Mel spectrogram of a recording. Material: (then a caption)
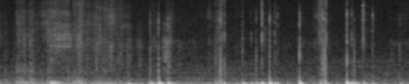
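Cardboard. A small children's board book of thick laminated cardboard, with a green and purple illustrated cover, is held close to the microphone while long nails scratch and tap its glossy surface. Dry, rough scratching strokes mix with short, sharp taps that carry a low thump and brief bright clicks, each dying away almost instantly.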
